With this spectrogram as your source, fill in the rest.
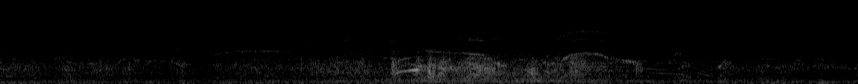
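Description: A small electric motor whines as a toy car races past.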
